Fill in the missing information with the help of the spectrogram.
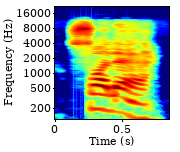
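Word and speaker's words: صلاة: But when we pause after it, it is replaced in pronunciation by ha. So here, when we read this word separately, we say salah, not ta, but ha, salah.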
